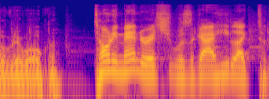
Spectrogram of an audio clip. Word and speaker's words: Mandarich: Todd Maranovich. Oh. You're not pronouncing that name right.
